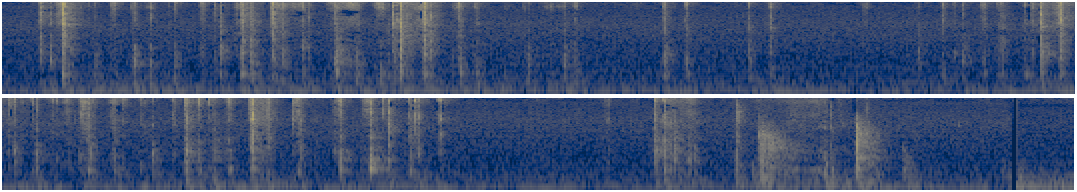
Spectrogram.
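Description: Both hands type with their fingertips on a black laptop keyboard with backlit plastic keys, producing a steady run of quick, light, bright clicks over a low background rumble. The tapping thins briefly around the middle, picks up again, then ends with a few scattered key taps.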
